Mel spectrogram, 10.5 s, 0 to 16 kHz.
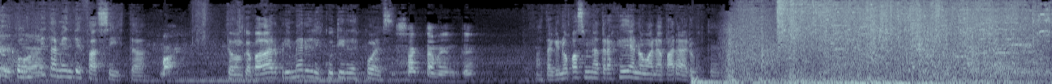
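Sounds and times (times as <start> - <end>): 
speech: 0.0 - 7.5
car explosion: 6.9 - 10.5.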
